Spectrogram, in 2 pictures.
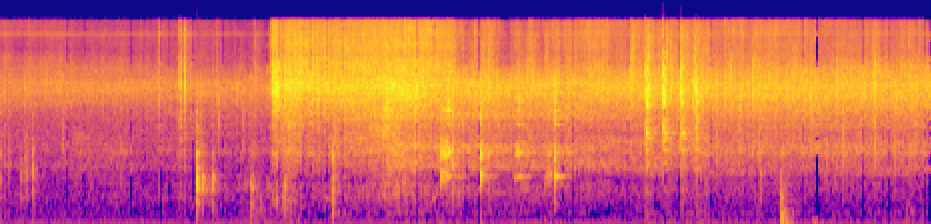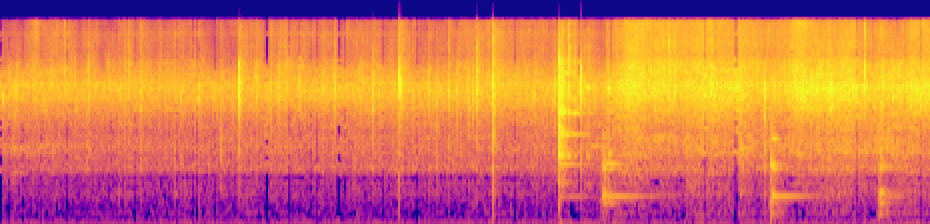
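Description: Marinated chicken pieces dropping into hot oil with sautéed onions: a frying sizzle starts suddenly about three seconds in and keeps going. Spoon clicks and scrapes against the bowl and pot run through it, and the sizzle grows louder near the end as the pieces are stirred with a wooden spatula.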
